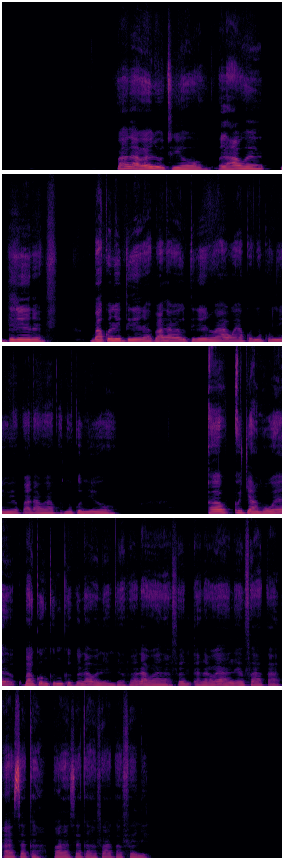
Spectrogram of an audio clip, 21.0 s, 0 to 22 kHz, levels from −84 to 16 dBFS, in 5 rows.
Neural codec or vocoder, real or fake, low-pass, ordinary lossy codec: none; real; none; none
